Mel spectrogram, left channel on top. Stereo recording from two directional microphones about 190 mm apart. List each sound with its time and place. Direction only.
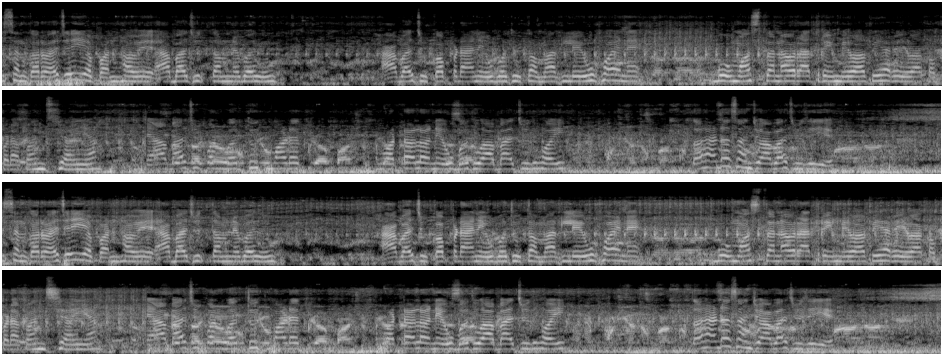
0.1 s speech: 15° left (ahead or behind)
3.8 s speech: 10° left (ahead or behind)
10.8 s speech: 5° left (ahead or behind)
16.3 s speech: 10° left (ahead or behind)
